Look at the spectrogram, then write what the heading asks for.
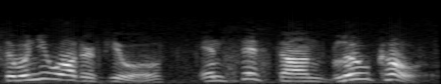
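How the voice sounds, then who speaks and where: Emphatic old-time radio announcer. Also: male voice, sing-song, a little slow, husky, muffled recording. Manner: booming, emphatic. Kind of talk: 1940s radio announcing and narration. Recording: old radio recording with music.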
